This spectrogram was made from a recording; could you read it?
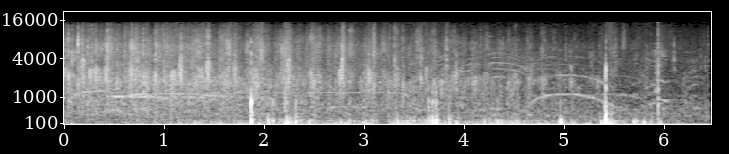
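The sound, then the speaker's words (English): Steady applause from a large stadium crowd at a school senior night, honoring senior mascots and their families, a dense wash of clapping that carries on throughout, with a few sharper thumps and indistinct voices mixed in. “Please give these ladies a round of applause.”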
